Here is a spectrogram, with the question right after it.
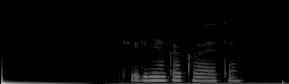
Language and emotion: Russian, neutral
